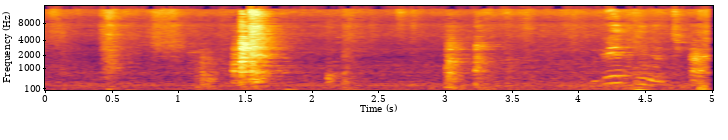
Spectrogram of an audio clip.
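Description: A rectangular steamer dish holding a banana cake, with no lid, is set into a microwave: soft clunks and scrapes of dish and door in a kitchen, with a voice talking throughout.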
